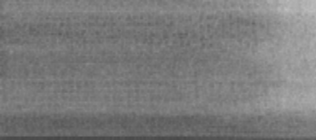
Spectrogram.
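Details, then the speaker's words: Saturn after removing rubber from the throttle blade, hose reconnected: settles into steady smooth idle with even low hum, no stumble, hunting or knock; running healthy. "okay we got one working car thank God the Accord may be dead but this one works we'll see how well it works"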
